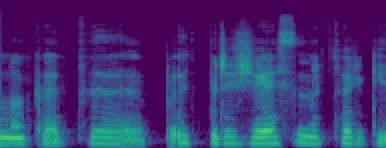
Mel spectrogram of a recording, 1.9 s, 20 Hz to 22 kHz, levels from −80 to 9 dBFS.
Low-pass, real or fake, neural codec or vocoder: 14.4 kHz; fake; codec, 44.1 kHz, 3.4 kbps, Pupu-Codec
